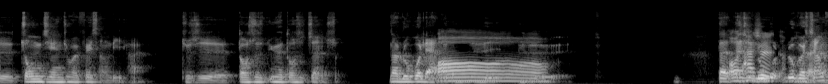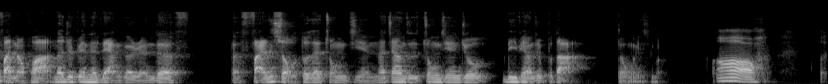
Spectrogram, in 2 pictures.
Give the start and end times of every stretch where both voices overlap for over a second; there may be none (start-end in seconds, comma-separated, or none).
4.3-5.6, 7.2-8.4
